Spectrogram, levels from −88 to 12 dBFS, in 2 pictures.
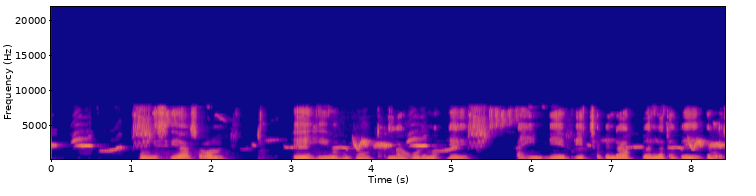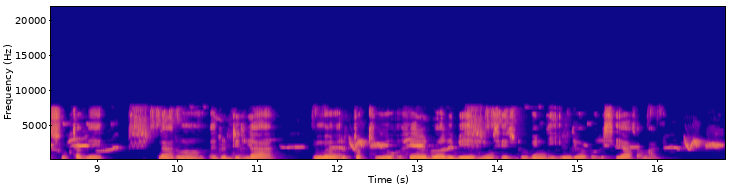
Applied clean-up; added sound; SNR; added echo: classical method log-MMSE.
